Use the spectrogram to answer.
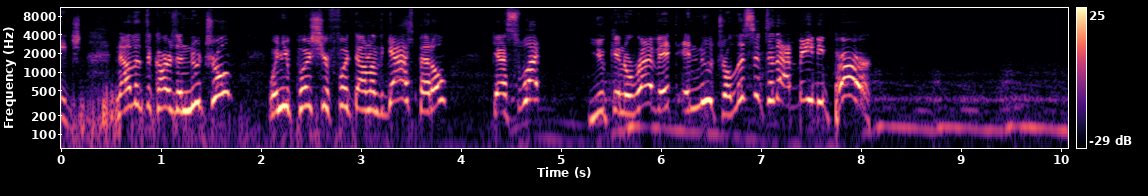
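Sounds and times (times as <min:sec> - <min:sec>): car engine revving in neutral: 0:03.8 - 0:10.0.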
